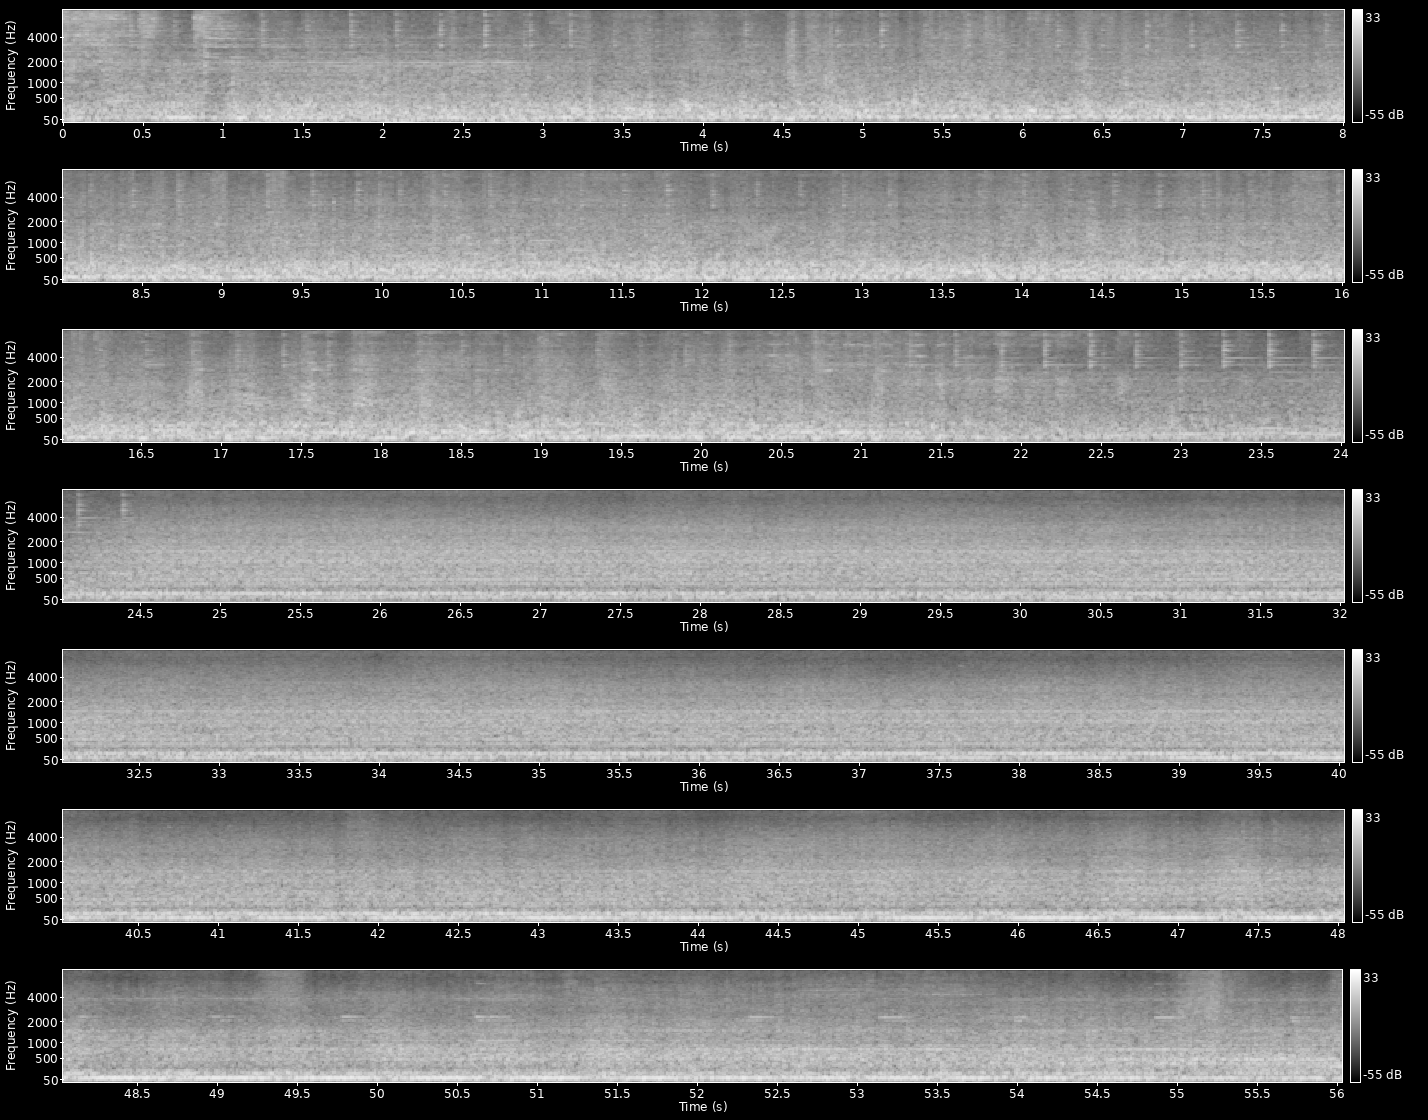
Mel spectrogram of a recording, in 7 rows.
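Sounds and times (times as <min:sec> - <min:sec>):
wheels clicking over rail joints: 0:00.1 - 0:24.5.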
